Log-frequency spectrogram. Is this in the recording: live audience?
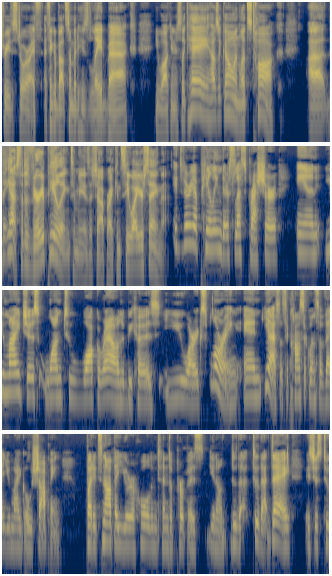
no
